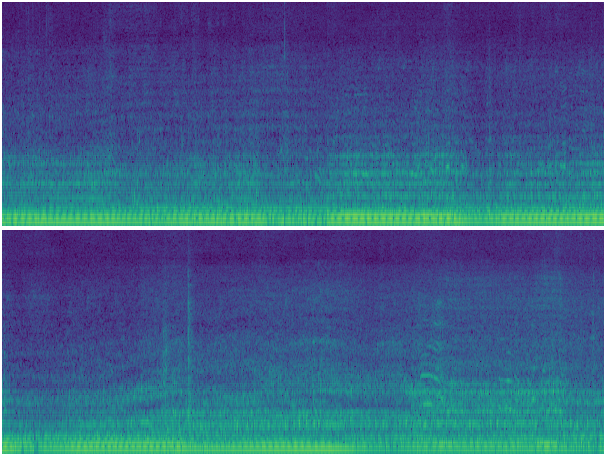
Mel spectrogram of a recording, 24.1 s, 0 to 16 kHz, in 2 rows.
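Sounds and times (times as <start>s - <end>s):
heavy diesel engine running: 0.0s - 24.0s.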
